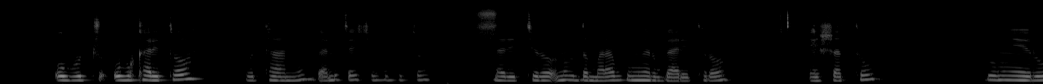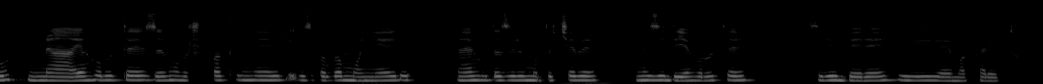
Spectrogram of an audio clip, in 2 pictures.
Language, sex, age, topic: Kinyarwanda, female, 18-24, finance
